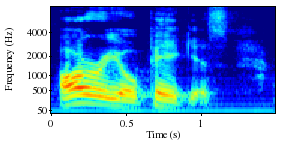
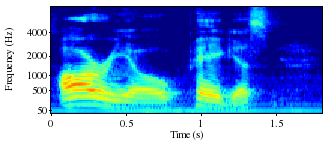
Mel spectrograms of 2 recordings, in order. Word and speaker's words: Areopagus: And the correct pronunciation, and I'll qualify that in a minute, is Areopagus. I was reading A-E-R-O, which would be Areo, Areo, but it's not. It's Areopagus.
